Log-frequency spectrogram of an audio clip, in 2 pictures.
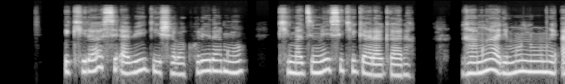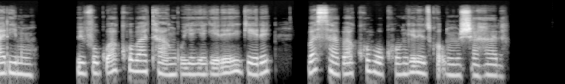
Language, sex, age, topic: Rundi, female, 25-35, education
